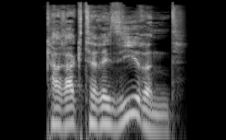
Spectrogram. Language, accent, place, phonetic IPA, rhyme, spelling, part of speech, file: German, Germany, Berlin, [kaʁakteʁiˈziːʁənt], -iːʁənt, charakterisierend, verb, De-charakterisierend.ogg
- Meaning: present participle of charakterisieren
